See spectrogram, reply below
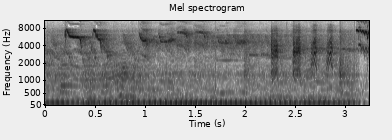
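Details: Oriental magpie-robin in a fighting, answering mood with tail spread, giving high chattering and squeaky notes in bursts, backed by a steady low mechanical hum throughout.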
